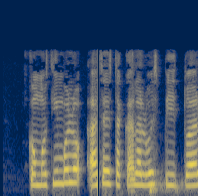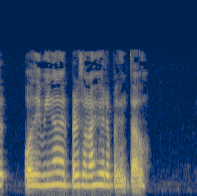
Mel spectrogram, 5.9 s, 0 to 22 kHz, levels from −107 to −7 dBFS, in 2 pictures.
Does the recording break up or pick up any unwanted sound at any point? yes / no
yes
